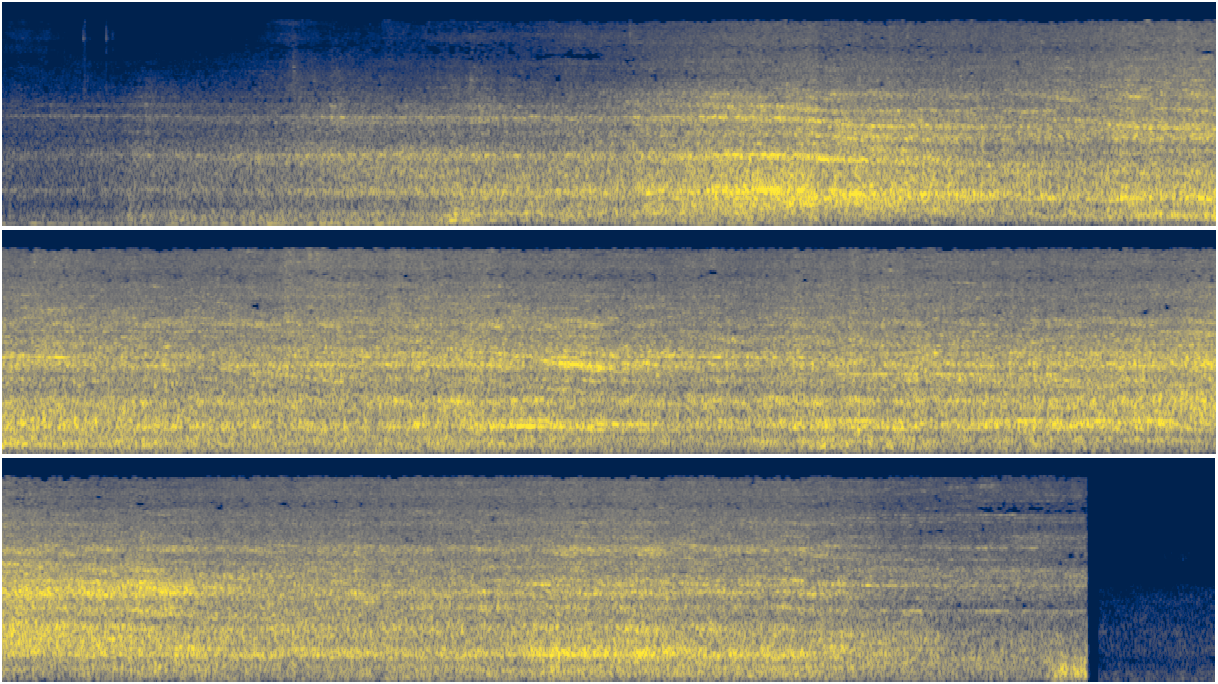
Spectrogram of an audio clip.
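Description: Freight train passing through at speed, its wagon wheels rumbling and squealing on the rails. The sound builds over the first few seconds as it approaches, holds loud, then cuts off suddenly near the end.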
